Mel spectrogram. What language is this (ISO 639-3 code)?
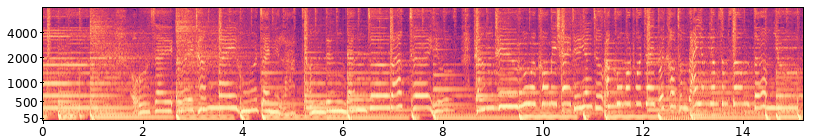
tha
